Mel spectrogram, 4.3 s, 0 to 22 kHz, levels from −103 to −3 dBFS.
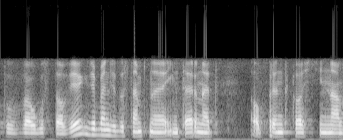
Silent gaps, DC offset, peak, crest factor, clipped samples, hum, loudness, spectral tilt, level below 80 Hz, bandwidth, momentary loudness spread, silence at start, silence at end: none; under 0.1%; 0 dBFS; 14 dB; under 0.1%; none; -15 LUFS; -8 dB/octave; -58 dBFS; 4 kHz; 5 LU; 0 s; 0 s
